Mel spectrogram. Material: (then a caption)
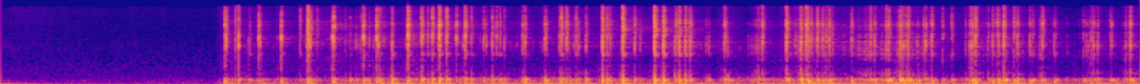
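Steel mesh. A hollow steel mesh microphone grille is tapped and scratched with metal thimbles. After about a second of near silence, a dense, irregular stream of quick metallic taps and scrapes begins, with a heavy low, boomy thump under bright, crisp clicks that stop almost instantly.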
